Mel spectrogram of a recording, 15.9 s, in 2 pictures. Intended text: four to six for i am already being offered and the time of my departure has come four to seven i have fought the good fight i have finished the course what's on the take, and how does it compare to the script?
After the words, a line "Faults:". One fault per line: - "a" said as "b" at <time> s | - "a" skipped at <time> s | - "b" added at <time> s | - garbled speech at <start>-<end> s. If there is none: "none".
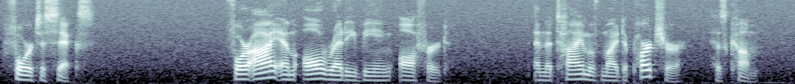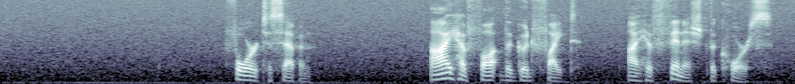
four to six for i am already being offered and the time of my departure has come four to seven i have fought the good fight i have finished the course
Faults:
none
